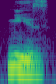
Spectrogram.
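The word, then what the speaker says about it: Ms.: you're going to use Me's it is pronounced with a Z at the end this consonant sounds different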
